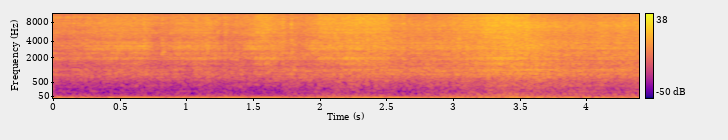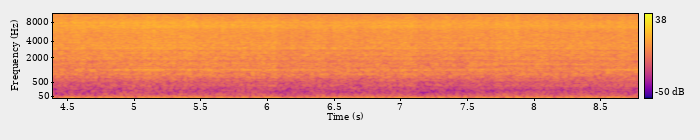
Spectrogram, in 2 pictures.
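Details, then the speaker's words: 1975 Ford F-350, ex-Seattle Fire Department, not run in about 20 years: loud, ragged V8 idle with uneven, stumbling firing. Rough idle; carburetor issue suspected, possibly one or two vacuum leaks, not confirmed. "sounds like some carburetor issue probably have a vacuum leak or two"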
